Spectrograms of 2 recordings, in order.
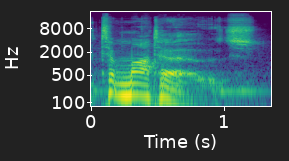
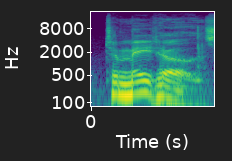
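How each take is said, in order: First: Tomatoes is said in a non-American pronunciation. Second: Tomatoes is said in an American pronunciation.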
